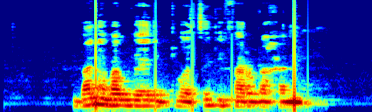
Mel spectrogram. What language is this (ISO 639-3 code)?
tsn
